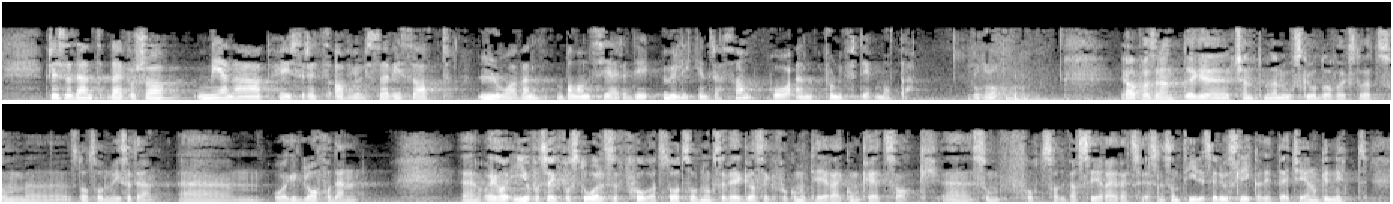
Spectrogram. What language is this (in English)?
Norwegian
